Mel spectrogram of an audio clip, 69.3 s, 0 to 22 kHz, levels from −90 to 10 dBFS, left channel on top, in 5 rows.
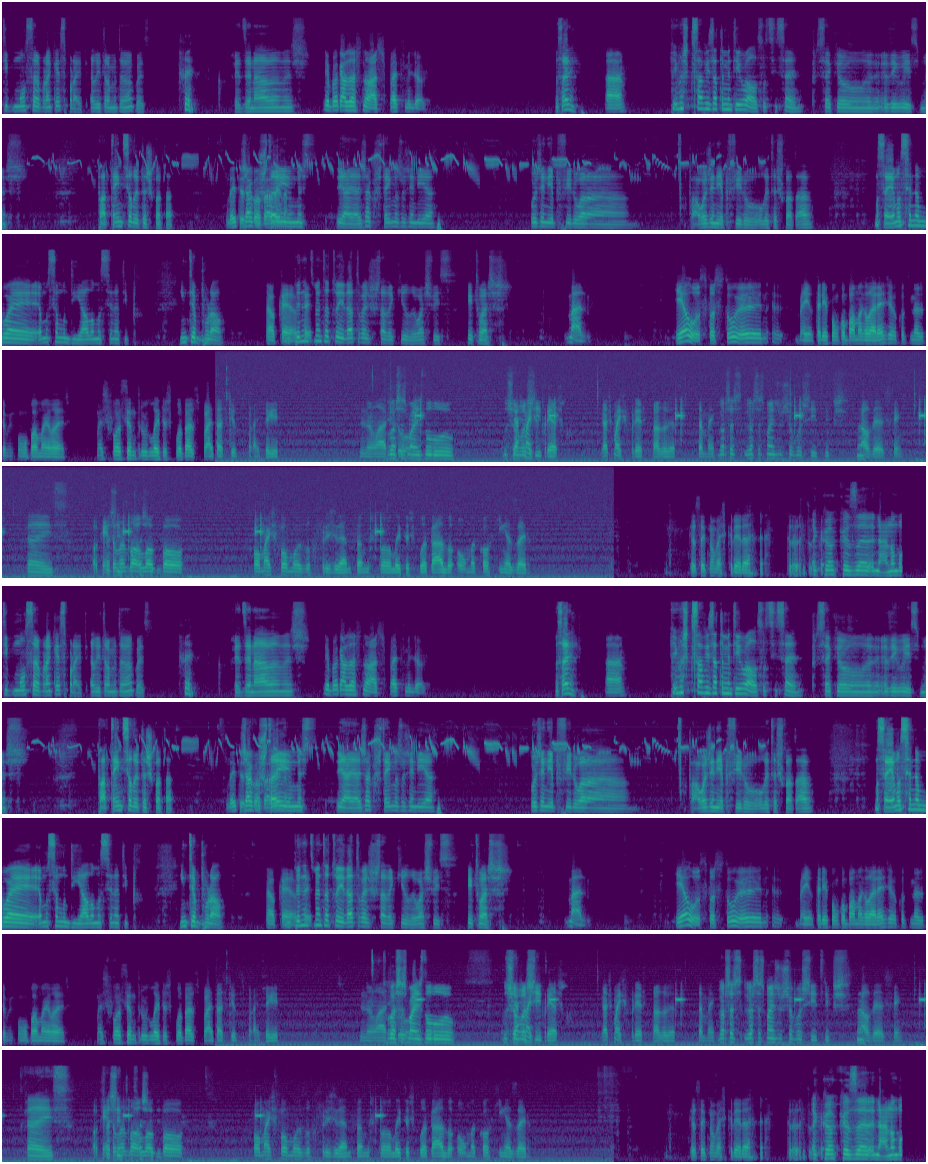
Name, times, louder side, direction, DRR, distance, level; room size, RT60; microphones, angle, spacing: voice 1, 0.0-2.1 3.5-4.6 8.3-8.6 10.0-14.2 14.7-15.0 15.3-16.4 17.4-18.5 18.9-20.4 21.8-23.3 24.2-26.0 26.3-26.5 27.0-29.6 30.1-31.0 32.0-35.3 47.3-48.4 49.1-49.7 52.3-54.6 55.8-56.5 57.0-57.3 57.5-57.6 67.6-68.9, right 4 dB, 45° right, 1.8 m, -34 dB
voice 2, 4.8-6.4 9.1-9.3 17.2-18.1 31.7-32.4 36.2-36.5 37.8-39.4 39.7-42.5 43.0-45.7 47.0-47.8 49.3-49.9 50.6-51.7 52.0-52.3 54.5-55.1 56.8-58.2 59.2-63.4 65.8-67.0 67.2-67.5, left 2 dB, 15° left, 0.3 m, -35 dB
Bird vocalization bird call bird song, 14.2-25.4, right 5 dB, 20° right, 1.5 m, -42 dB
Telephone, 44.8-64.6, equal, 75° left, 1.9 m, -44 dB
head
